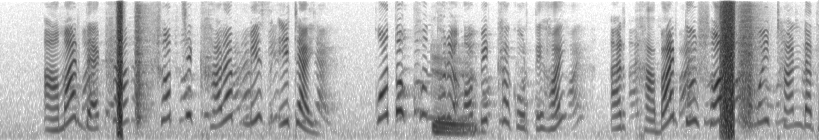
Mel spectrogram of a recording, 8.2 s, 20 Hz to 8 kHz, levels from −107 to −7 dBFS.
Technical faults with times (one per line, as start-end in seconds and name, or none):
0.00-8.20 echo with no canceller
1.14-1.27 wireless microphone noise hit
7.14-7.40 wireless microphone noise hit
